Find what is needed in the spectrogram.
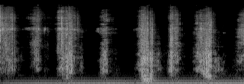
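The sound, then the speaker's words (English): Crunching Kettle brand kettle-cooked potato chips: about eight sharp, crackly bursts in an uneven chewing rhythm, fairly loud over a low steady hum, with no talking. “But I'm going to go ahead and crunch one of these because they are kettle chips.”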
